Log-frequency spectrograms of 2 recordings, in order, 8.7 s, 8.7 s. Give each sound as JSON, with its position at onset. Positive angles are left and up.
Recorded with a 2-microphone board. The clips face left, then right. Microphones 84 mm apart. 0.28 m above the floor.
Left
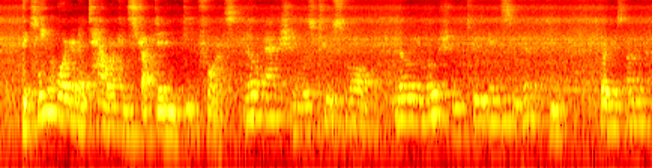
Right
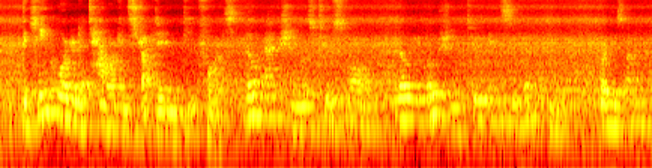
{"t": 0.3, "sound": "a man speaking", "side_deg": 35, "distance_m": 1.9}
{"t": 3.2, "sound": "a man speaking", "side_deg": -20, "distance_m": 1.0}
